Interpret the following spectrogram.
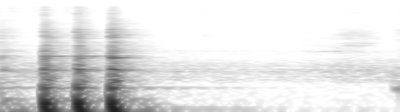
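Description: Four quick knocks of a plastic sour cream tub against a glass blender jar within about half a second, each with a brief glassy ring, as the sour cream is knocked out of the tub into the jar.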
